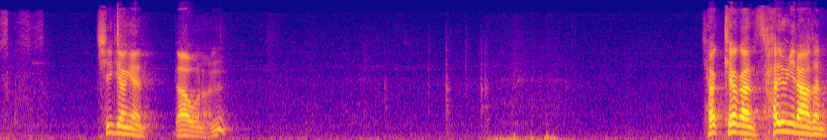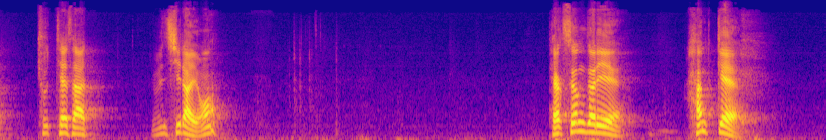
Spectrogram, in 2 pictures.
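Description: An elderly man speaks slowly and calmly into a microphone, in short phrases with pauses.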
